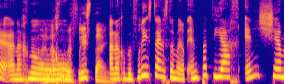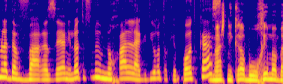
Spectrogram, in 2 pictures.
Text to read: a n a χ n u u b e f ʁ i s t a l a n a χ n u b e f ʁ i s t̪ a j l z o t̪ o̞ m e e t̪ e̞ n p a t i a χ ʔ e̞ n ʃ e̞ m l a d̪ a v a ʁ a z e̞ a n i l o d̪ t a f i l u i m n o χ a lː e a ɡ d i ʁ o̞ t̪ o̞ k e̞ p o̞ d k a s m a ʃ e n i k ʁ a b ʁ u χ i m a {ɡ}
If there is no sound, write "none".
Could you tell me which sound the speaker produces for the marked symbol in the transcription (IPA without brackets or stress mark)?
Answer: b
